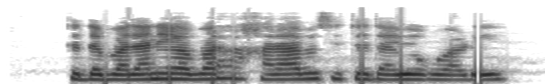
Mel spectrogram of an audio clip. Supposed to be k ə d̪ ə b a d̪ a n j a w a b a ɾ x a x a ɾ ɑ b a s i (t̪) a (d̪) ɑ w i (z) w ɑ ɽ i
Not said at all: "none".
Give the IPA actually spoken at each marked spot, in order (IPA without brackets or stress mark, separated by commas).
t̪, d̪, ɣ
